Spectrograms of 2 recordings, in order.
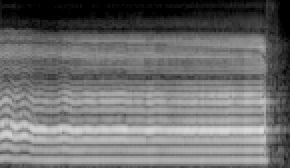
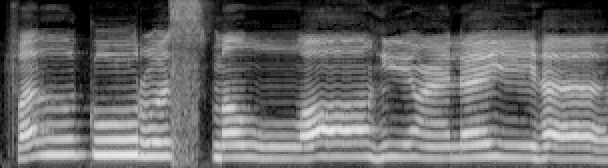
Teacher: Ha panjang 2 ketukan karena ada alif diawali dengan fathah.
